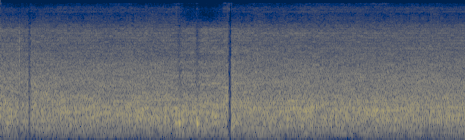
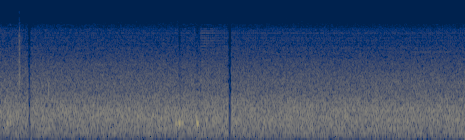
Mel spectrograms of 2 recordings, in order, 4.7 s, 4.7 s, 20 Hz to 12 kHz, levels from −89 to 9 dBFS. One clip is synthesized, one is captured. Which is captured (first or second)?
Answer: second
